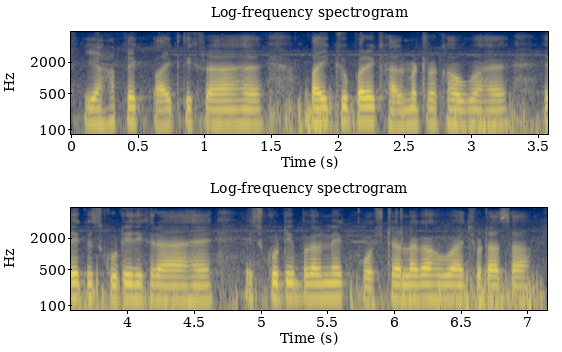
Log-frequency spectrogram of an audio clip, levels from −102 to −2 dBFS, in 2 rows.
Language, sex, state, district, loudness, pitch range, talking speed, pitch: Hindi, male, Jharkhand, Garhwa, -21 LUFS, 125-135 Hz, 250 wpm, 130 Hz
